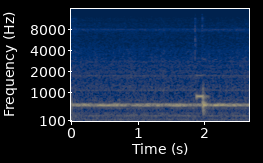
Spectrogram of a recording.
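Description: A steady pure tone near 600 hertz rings continuously with faint hiss; that's switching supply interference coming through the receiver.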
